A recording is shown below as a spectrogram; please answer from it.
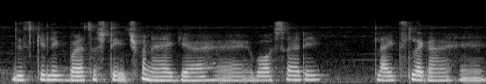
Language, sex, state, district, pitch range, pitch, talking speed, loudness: Hindi, female, Punjab, Fazilka, 185-210 Hz, 195 Hz, 160 wpm, -17 LUFS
